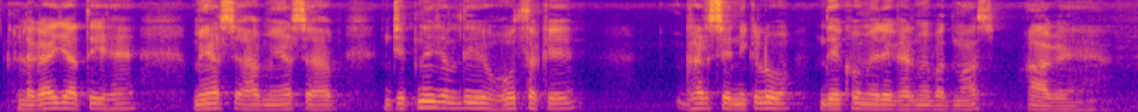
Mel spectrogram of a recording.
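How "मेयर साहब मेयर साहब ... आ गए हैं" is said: normal talking voice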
